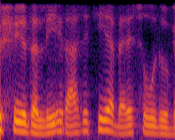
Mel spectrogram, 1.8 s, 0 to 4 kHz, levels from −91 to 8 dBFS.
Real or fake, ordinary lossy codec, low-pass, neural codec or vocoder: fake; none; 3.6 kHz; codec, 16 kHz, 0.8 kbps, ZipCodec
